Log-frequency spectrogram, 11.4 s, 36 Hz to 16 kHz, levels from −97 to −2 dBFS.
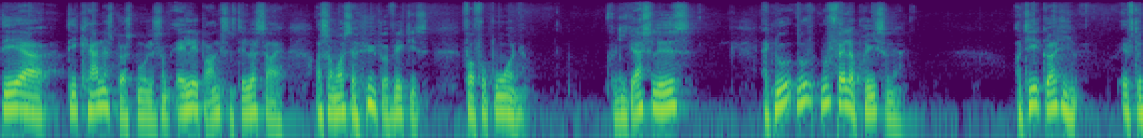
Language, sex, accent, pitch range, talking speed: Danish, male, native, 100-135 Hz, 170 wpm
